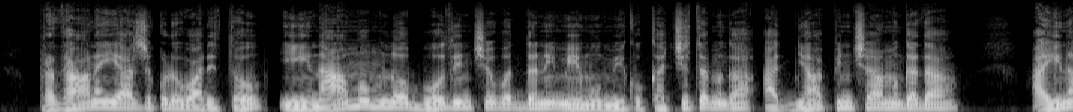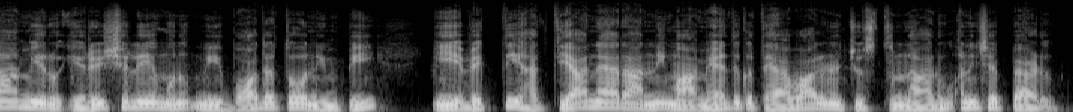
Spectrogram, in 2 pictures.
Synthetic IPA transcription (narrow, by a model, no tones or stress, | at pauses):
pɾɐd̪ʱaːnɐjaːd͡ʒɐkuɽuʋaːɾit̪o̞ːiːnaːmɐmlo̞ːbo̞ːd̪ʱiɲt͡ʃɐʋɐd̪ːɐnime̞ːmumiːkukʰɐt͡ʃːit̪ɐmɡaːʔɐɡɲaːpiɲt͡ʃaːmuɡɐd̪aː | ɐ̰jnaːmiːɾuje̞ɾuːʂɐleːmunumiːbɔːd̪ɐt̪o̞ːnimpi | iːʋjɐk̚t̪iɦɐt̪jaːnɛːɾaːnːimaːmɛːd̪ɐkut̪ɛːʋaːlɐnit͡ʃuːst̪unːaːɾuʔɐnit͡ʃɛpːaːɽu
